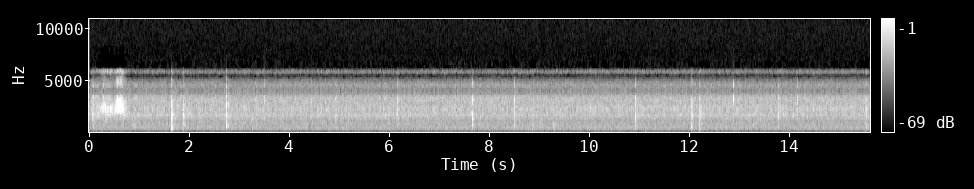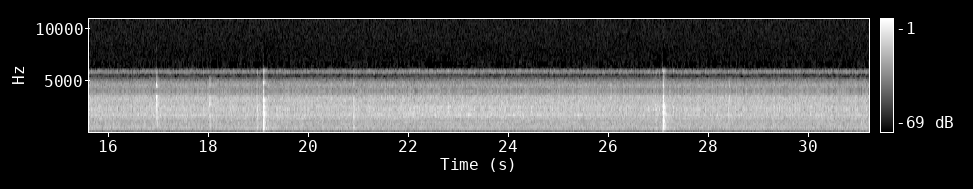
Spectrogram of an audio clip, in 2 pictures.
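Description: Open telephone conference line: steady hiss and a low hum in narrow phone-line sound, broken by irregular clicks and pops. The two loudest pops come past the middle and near the end.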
